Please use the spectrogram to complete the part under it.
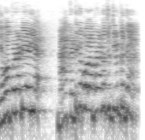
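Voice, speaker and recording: An actor playing a lovesick son in his twenties, who refuses an arranged marriage in a low, subdued, stubborn voice. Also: very fast, sharp tone. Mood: stubborn, pleading. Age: 20s. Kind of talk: amateur audio drama.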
